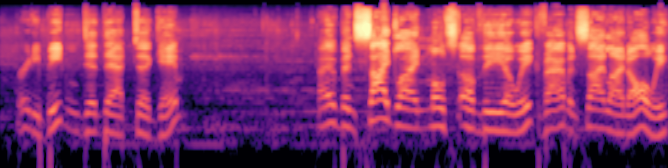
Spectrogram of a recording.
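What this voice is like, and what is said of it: Sick, weakened voice. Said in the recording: “you can probably tell by my voice I am not at full capacity”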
